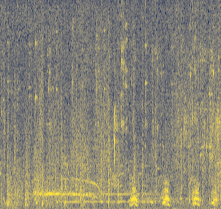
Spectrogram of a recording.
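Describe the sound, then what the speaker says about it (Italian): A dog barking in the video game Dragon Age Origins, several short barks spaced at irregular intervals, moderately close, over a low ambient game background. "È il nostro cane che sta facendo casino."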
